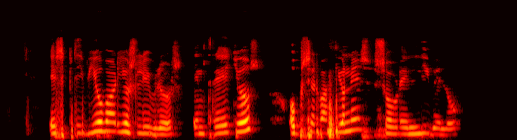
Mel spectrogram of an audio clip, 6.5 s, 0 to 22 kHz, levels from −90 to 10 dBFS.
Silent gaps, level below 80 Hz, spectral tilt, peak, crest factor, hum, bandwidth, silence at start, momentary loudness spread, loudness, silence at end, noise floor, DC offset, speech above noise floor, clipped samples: none; -70 dBFS; -6.5 dB/octave; -12 dBFS; 20 dB; none; 7.4 kHz; 0.6 s; 15 LU; -32 LUFS; 0.8 s; -72 dBFS; under 0.1%; 40 dB; under 0.1%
